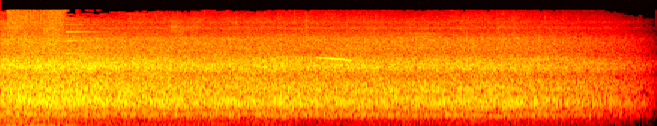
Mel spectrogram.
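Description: Outro sound effect: a loud rushing noise with a heavy low rumble that drops away about halfway through, leaving a steady hiss that fades near the end.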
